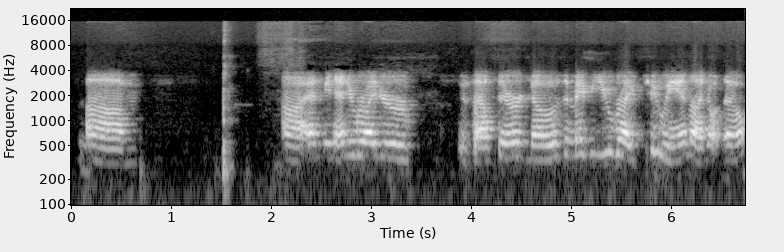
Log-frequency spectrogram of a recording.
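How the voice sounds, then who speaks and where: In an American accent, the speaker talks at a fairly slow pace with flat, monotone intonation and long, frequent pauses. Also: woman, medium pitch for a woman, big swings in loudness. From New York. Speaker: actress and poet. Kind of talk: casual interview. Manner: hesitant with many fillers.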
